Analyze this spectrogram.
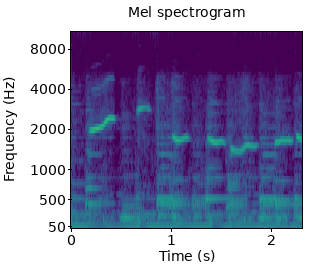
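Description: A bright, clear whistle carries a bouncy melody, hopping between short sustained notes in a steady rhythm over a soft instrumental backing, close and moderately loud.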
